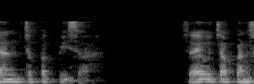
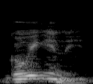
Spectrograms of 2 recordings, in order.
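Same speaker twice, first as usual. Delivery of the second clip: ordinary talk, nothing marked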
